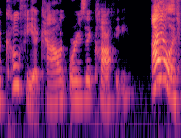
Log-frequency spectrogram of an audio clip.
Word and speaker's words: Ko-fi: So if you would like to support us doing that, we have opened up a Ko-fi account, or is it coffee? I always pronounced it coffee.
